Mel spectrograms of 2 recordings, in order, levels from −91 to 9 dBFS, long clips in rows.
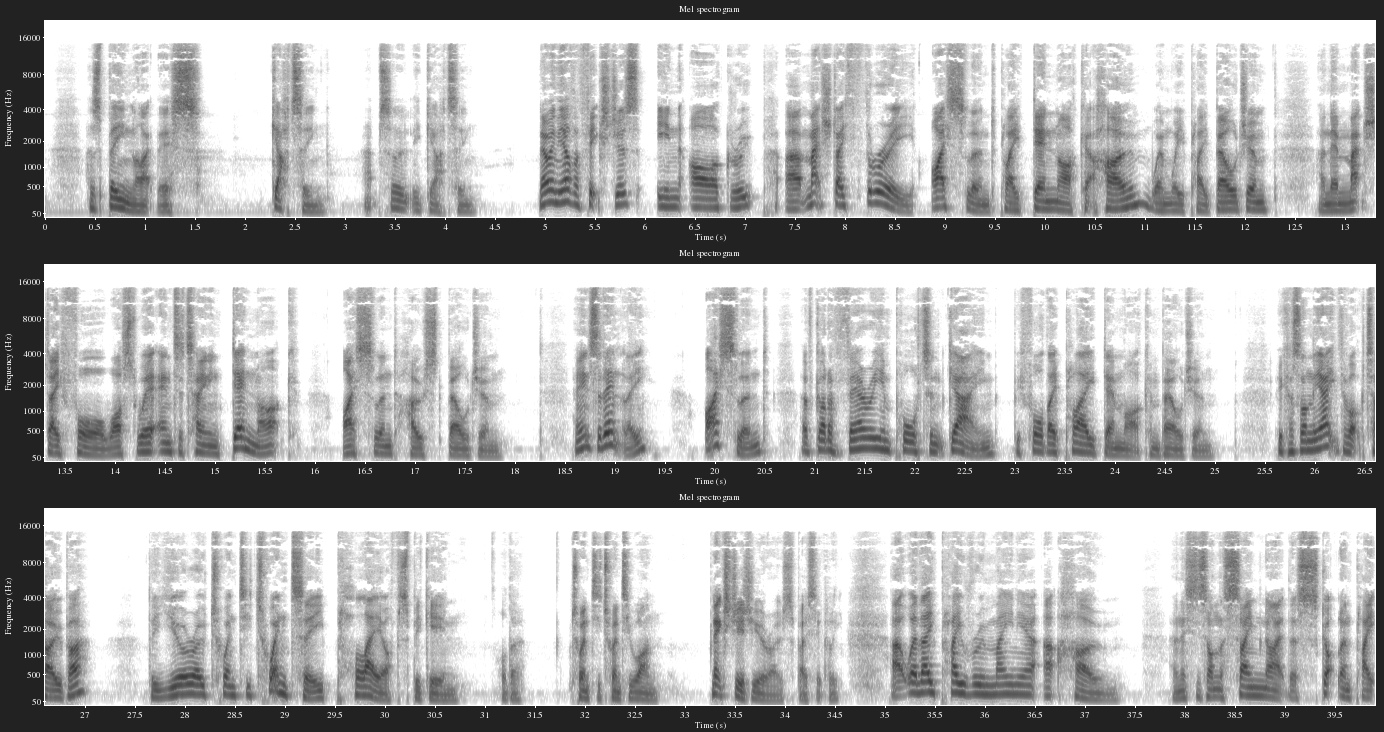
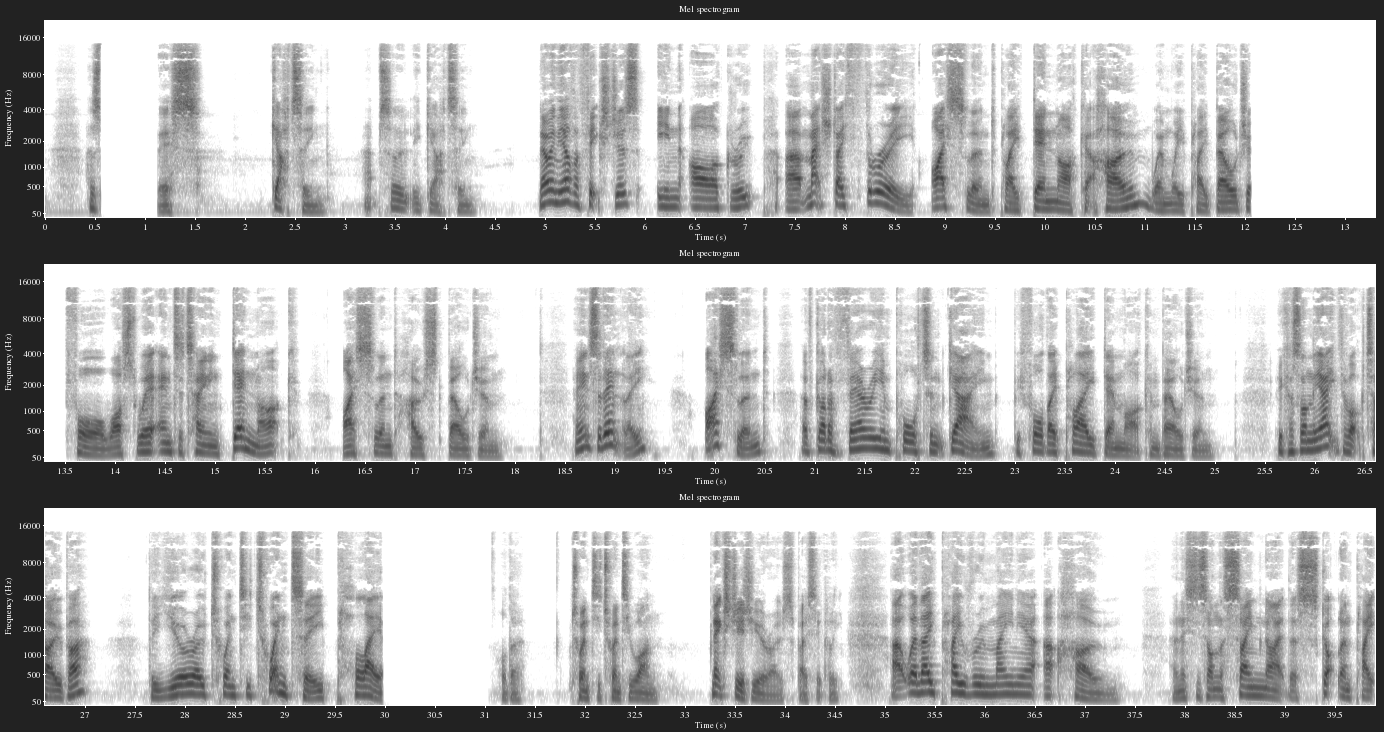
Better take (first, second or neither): first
